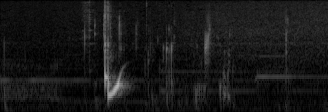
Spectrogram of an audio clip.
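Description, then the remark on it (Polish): A single wet gulp as someone sips water, followed by a few faint mouth clicks and small liquid sounds in otherwise quiet surroundings, with no talking. “No właśnie, łyknęłam troszkę wody.”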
